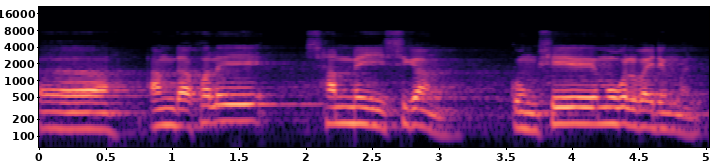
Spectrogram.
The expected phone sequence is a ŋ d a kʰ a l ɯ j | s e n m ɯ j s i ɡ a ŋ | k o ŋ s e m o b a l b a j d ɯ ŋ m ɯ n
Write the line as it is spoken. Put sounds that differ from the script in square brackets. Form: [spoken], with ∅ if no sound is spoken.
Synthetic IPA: a ŋ d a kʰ a l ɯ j | s [a] n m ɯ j s i ɡ a ŋ | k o ŋ s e m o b a l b a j d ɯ ŋ m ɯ n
